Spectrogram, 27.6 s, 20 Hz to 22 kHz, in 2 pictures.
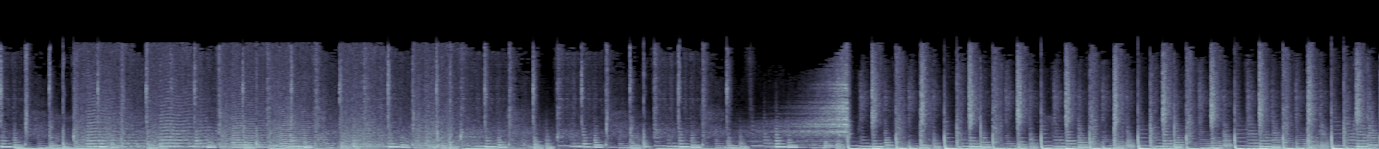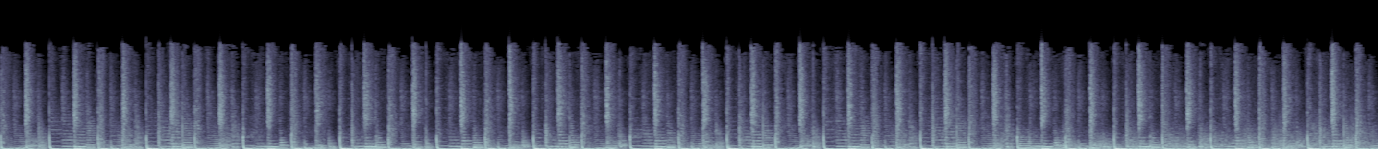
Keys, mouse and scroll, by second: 2.7 KP_0, 7.5 click, 7.7-9.5 middle drag, 9.5-10.3 scroll down 1, 13.5 scroll down 1, 14.1 g, 15.2 middle click, 15.9 r, 18.9 s, 19.9-21.8 middle drag, 21.8 g, 22.6 middle click, 23.3 click, 25.8-27.5 middle drag.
